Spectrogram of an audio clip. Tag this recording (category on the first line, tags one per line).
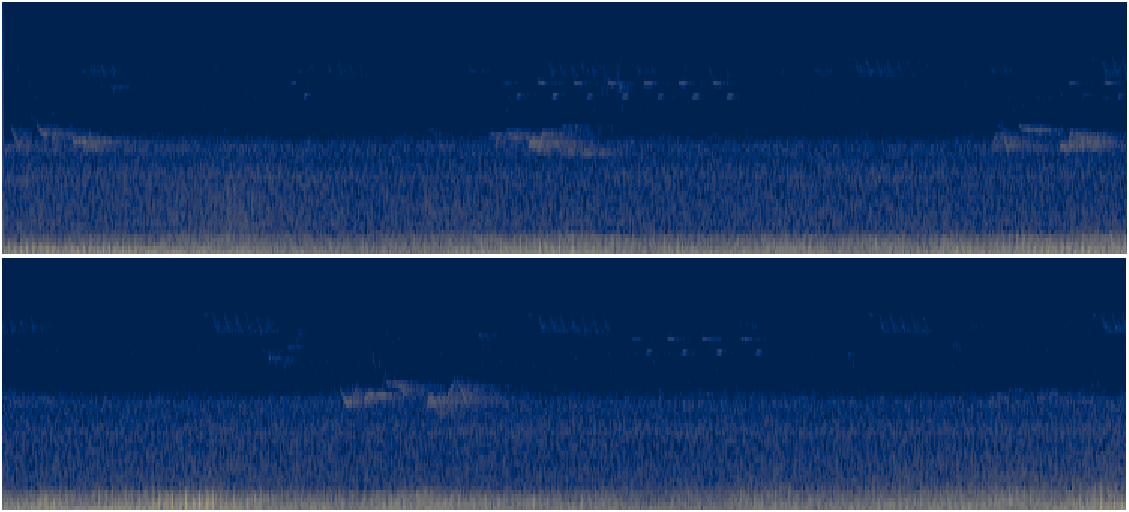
Soundscapes > Nature
meadow
natural-soundscape
nature
phenological-recording
soundscape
